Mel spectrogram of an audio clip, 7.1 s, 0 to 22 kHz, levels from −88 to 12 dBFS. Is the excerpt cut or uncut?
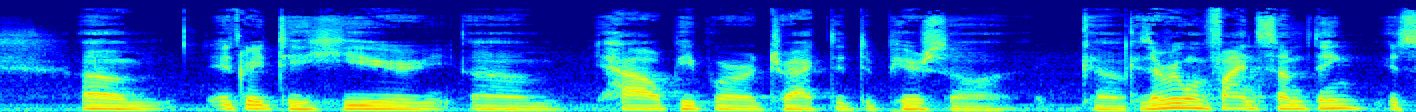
cut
